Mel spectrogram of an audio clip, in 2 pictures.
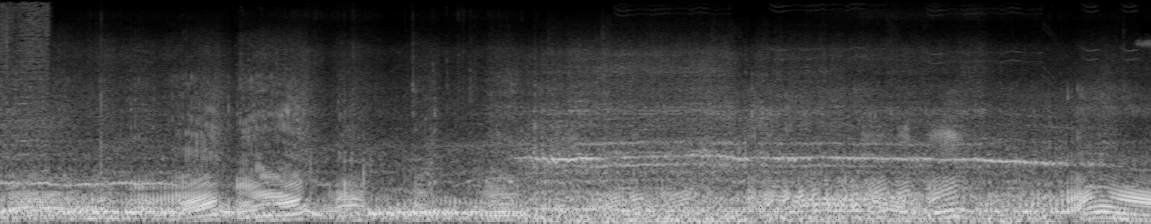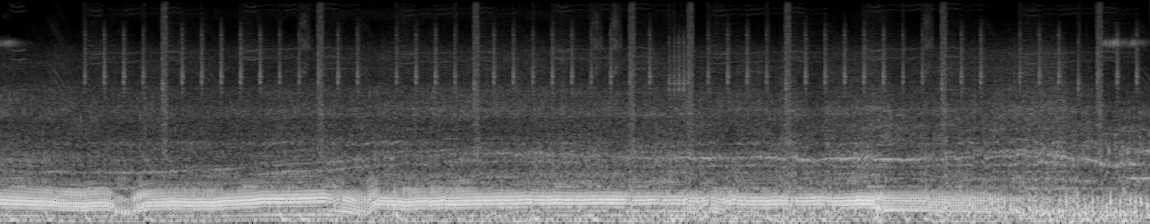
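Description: Off-road motorcycle engine running on a dirt trail, revving up and easing off so that its pitch rises and falls again and again. From about halfway, light rapid ticking and rattling runs under it.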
